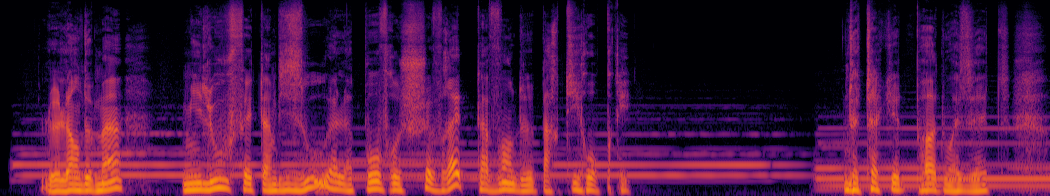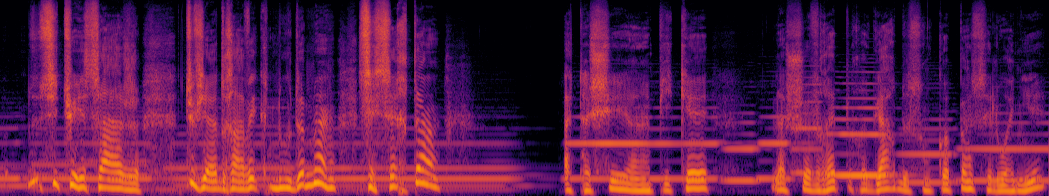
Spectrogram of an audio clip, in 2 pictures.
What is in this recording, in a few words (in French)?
Histoire, Histoires pour les petits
